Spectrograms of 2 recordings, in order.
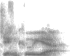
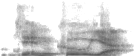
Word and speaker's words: dziękuję: And dziękuję. By the way, I just taught you all a Polish word for thank you. It's dziękuję.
